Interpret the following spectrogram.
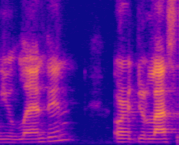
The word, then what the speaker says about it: Landin: And I understand sometimes they call you Landin or your last name Landin, but it's Landin. I know.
